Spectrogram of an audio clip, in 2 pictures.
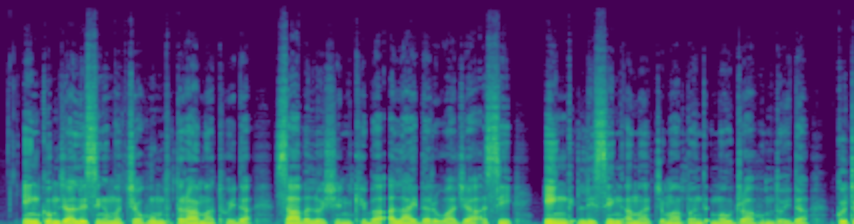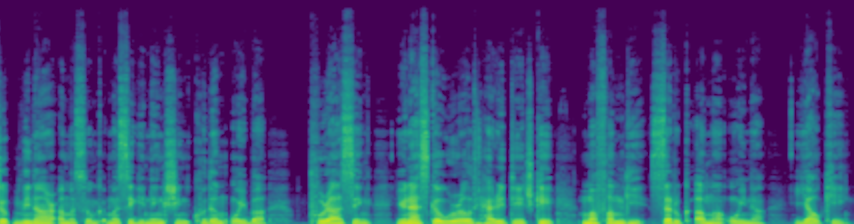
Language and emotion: Manipuri, neutral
